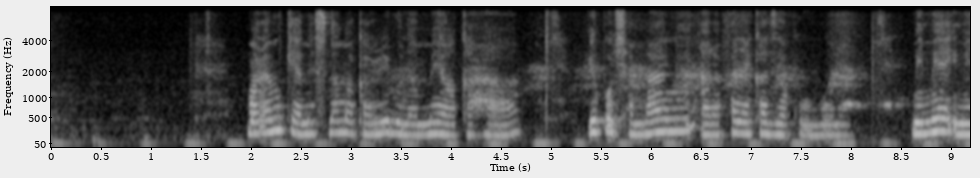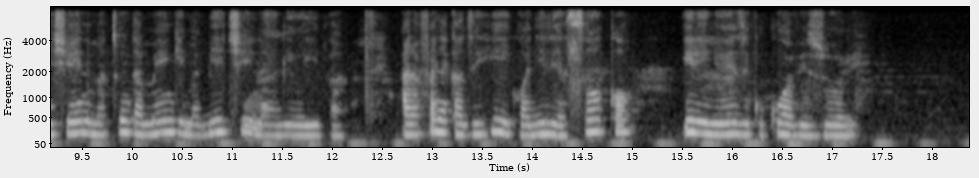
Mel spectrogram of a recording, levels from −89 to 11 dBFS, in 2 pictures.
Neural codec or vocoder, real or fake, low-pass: none; real; 7.2 kHz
